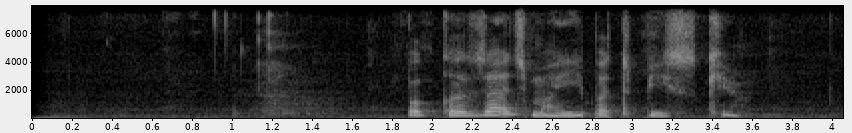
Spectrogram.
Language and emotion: Russian, sad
